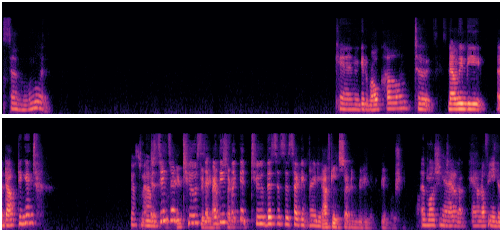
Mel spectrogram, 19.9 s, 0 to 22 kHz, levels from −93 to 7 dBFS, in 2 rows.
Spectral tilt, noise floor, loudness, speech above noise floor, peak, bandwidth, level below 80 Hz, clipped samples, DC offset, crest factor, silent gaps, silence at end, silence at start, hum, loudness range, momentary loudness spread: -5.5 dB/octave; -80 dBFS; -22 LUFS; 58 dB; -2 dBFS; 12.5 kHz; -70 dBFS; under 0.1%; under 0.1%; 22 dB; none; 0 s; 0.2 s; none; 13 LU; 18 LU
